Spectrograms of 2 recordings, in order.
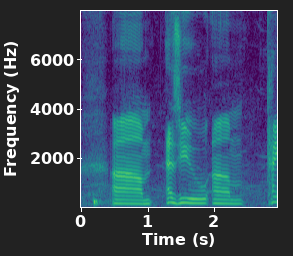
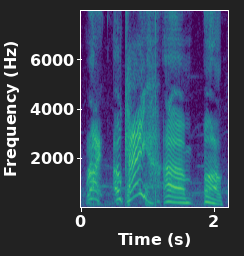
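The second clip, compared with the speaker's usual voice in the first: put-on elderly goblin; slower than usual. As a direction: play the doddering old goblin clerk. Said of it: "He goes".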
